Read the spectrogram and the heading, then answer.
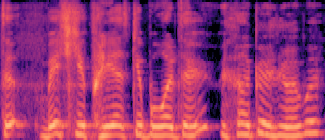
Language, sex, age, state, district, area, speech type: Kashmiri, male, 45-60, Jammu and Kashmir, Bandipora, rural, spontaneous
